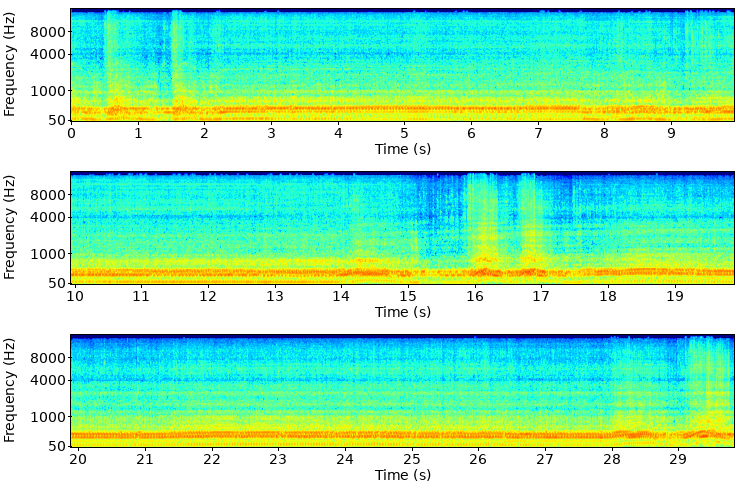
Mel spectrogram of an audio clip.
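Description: Kawasaki drag bike engine running at a steady idle, with short blips of the throttle about a second and a half in, a stronger burst of revving around the middle, and another blip near the end.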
